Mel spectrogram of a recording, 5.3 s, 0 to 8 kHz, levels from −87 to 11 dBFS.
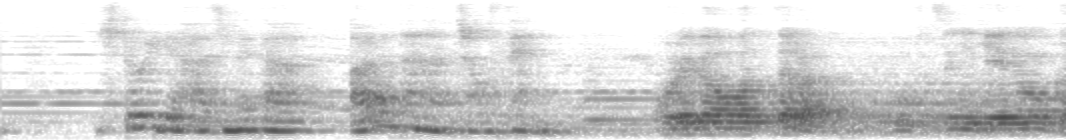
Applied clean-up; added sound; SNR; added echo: none; none; none; reverberation time 0.7 s.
